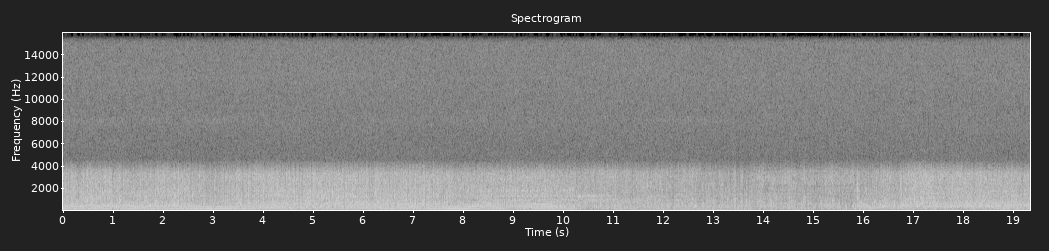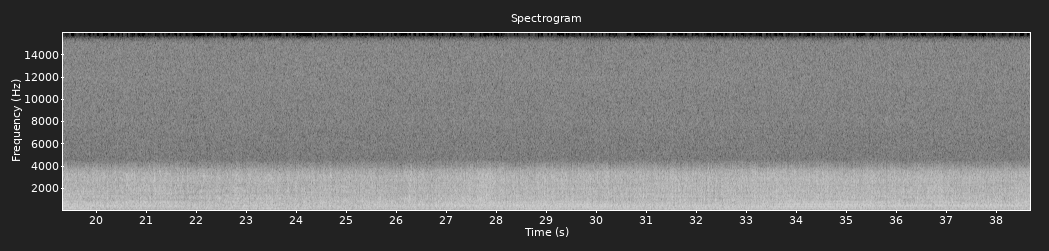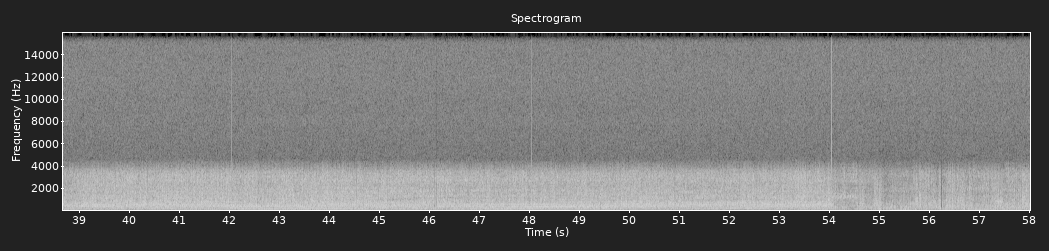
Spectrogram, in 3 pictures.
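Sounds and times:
diesel truck engine running: 0.0s - 58.0s.

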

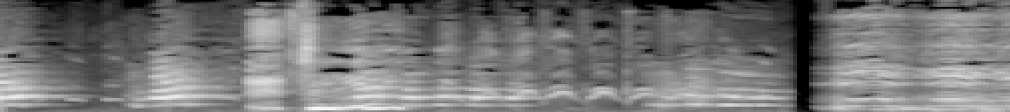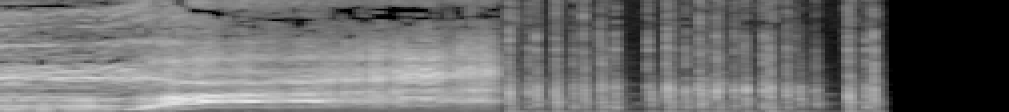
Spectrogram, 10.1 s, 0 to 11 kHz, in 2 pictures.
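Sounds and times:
man shrieking laugh: 0.0s - 4.6s, 5.4s - 7.6s.

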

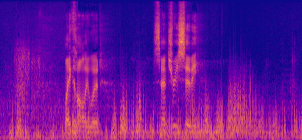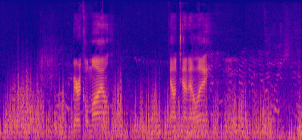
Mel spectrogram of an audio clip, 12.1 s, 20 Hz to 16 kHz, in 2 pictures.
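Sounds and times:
wind on microphone: 0.0s - 12.0s.

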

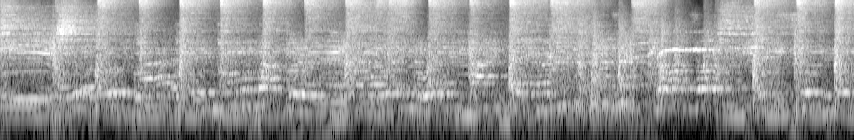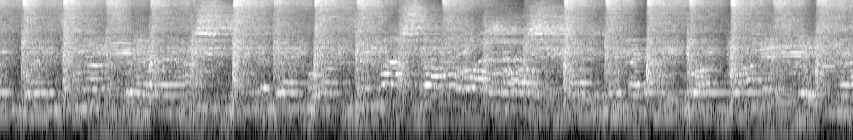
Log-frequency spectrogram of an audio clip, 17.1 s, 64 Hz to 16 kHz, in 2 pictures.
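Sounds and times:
bass guitar: 0.0s - 17.0s
drum kit beat: 0.0s - 17.0s
person singing: 0.5s - 17.0s.

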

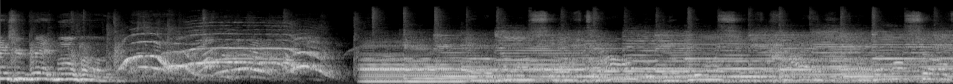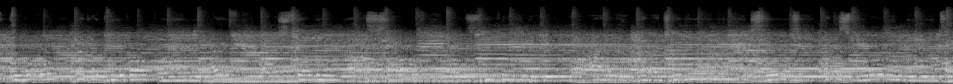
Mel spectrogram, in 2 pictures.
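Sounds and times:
electric guitars holding chords: 3.6s - 19.0s.

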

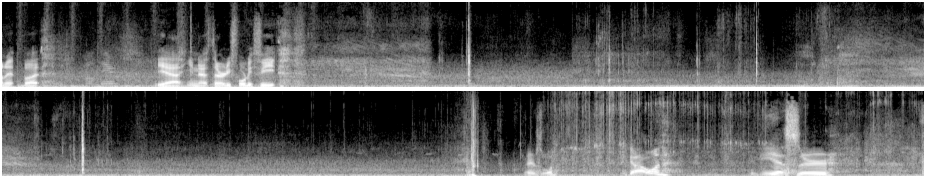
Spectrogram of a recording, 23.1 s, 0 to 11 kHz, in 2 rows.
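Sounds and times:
fishing line whirring off spool: 2.2s - 5.9s, 7.1s - 13.9s, 18.2s - 23.0s
fishing reel clicks: 2.2s - 5.9s, 10.0s - 13.0s, 18.2s - 23.0s.

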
